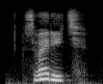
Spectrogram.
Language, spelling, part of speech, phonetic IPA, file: Russian, сварить, verb, [svɐˈrʲitʲ], Ru-сварить.ogg
- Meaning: 1. to cook, to boil 2. to smelt 3. to weld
